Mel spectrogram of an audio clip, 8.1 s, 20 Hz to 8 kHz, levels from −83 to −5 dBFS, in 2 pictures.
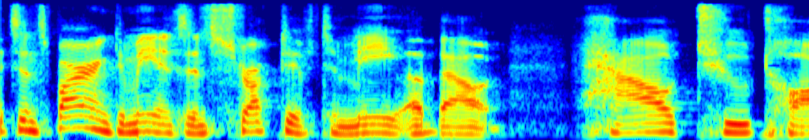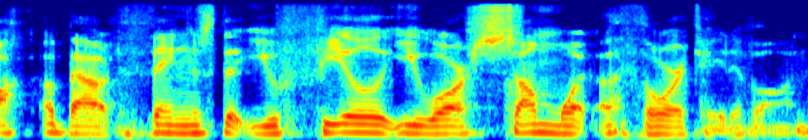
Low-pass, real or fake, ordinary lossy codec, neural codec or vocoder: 7.2 kHz; real; AAC, 32 kbps; none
